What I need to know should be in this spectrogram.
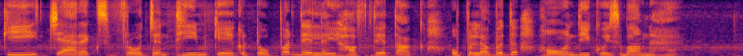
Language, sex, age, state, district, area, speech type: Punjabi, female, 18-30, Punjab, Gurdaspur, rural, read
